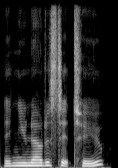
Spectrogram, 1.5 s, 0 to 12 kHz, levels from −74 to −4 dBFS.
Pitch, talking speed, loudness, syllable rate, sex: 195 Hz, 205 wpm, -14 LUFS, 5.8 syllables/s, female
